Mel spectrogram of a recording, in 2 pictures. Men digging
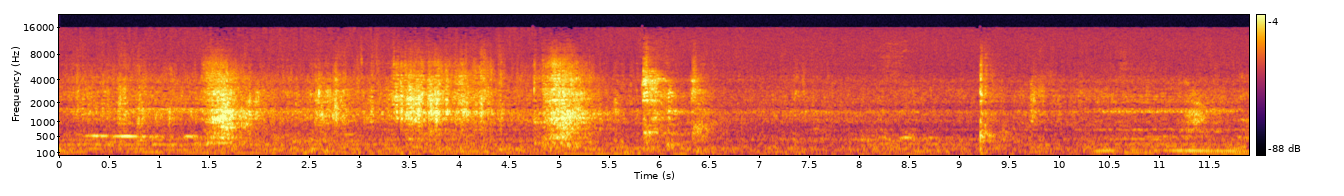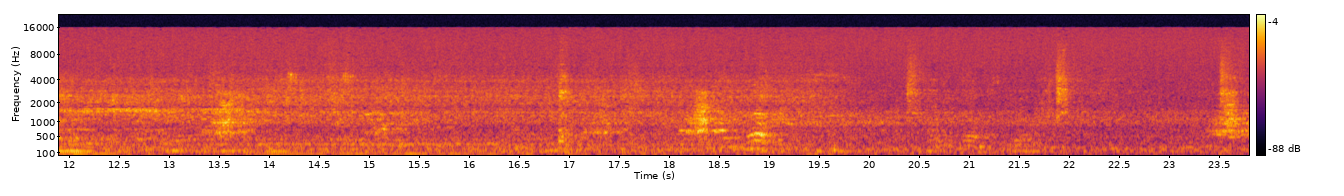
0.0 7.7

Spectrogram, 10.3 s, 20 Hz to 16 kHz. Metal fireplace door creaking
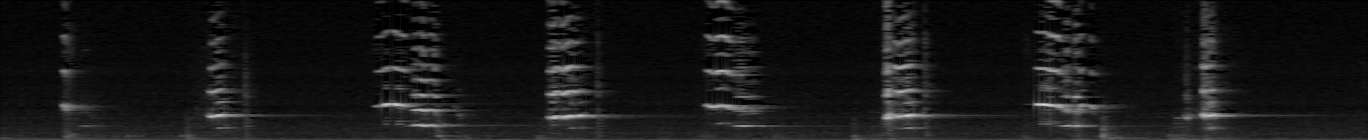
2.8 4.6, 7.8 9.4

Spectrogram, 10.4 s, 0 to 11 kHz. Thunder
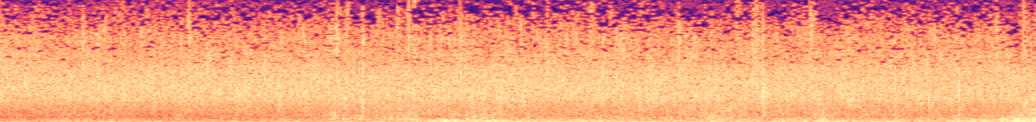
3.2 10.3

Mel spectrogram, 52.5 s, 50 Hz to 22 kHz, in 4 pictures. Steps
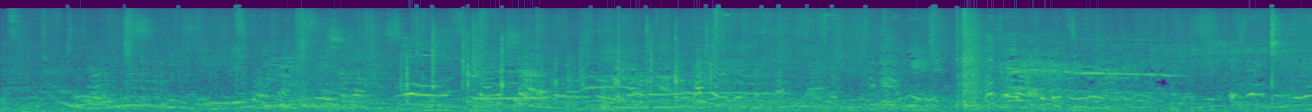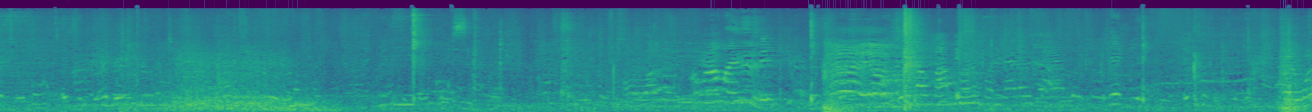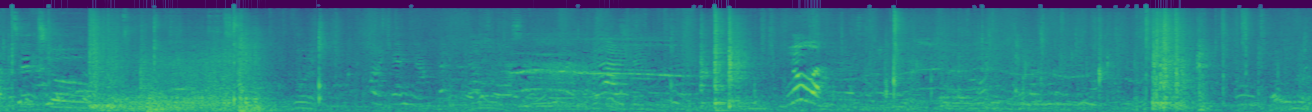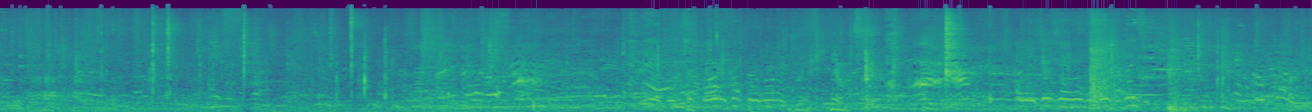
13.6 19.4

